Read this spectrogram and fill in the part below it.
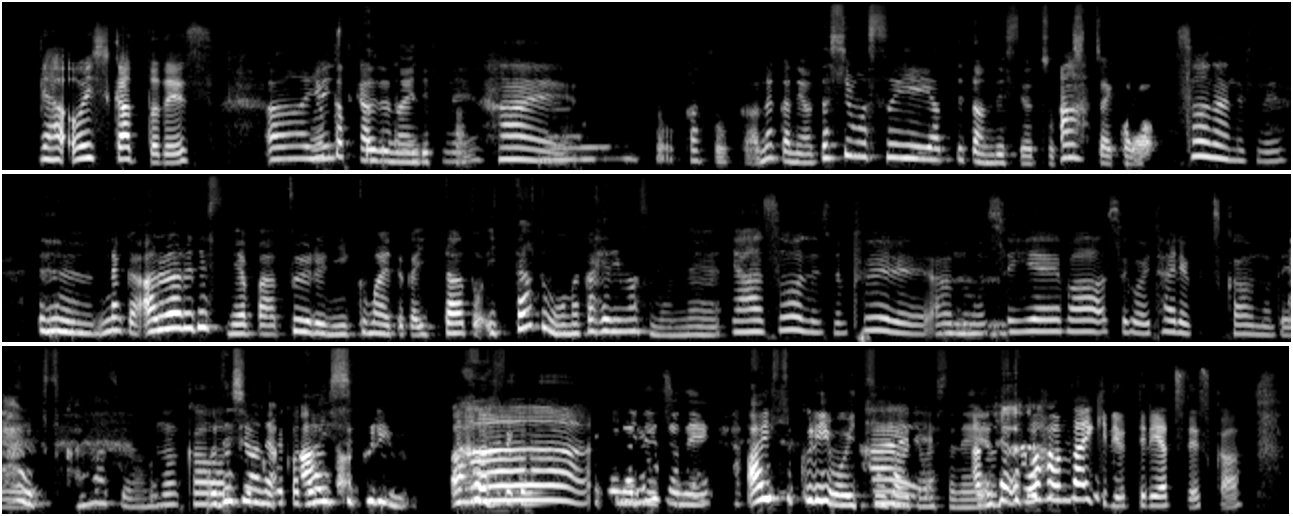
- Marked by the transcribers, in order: static; chuckle; unintelligible speech; distorted speech; chuckle
- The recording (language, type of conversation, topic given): Japanese, unstructured, 食べ物にまつわる子どもの頃の思い出を教えてください。?
- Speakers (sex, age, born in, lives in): female, 20-24, Japan, Japan; female, 45-49, Japan, United States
